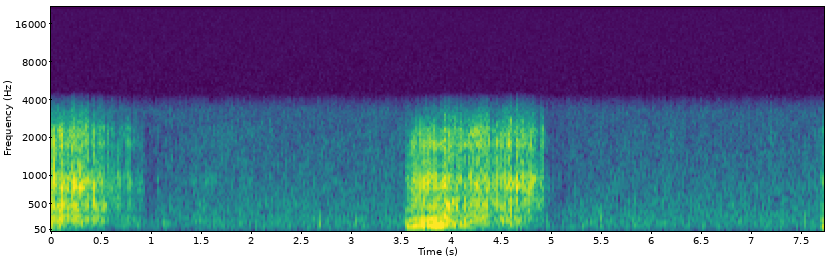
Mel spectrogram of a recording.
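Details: Snoring from a sleeping person: two rough, fluttering snores about four seconds apart, roughly 15 breaths a minute, with quiet between; ordinary snoring.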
